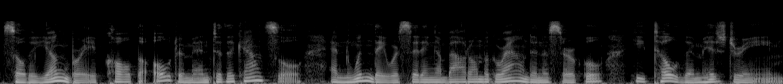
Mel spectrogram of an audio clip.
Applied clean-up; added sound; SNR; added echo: none; none; none; none.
